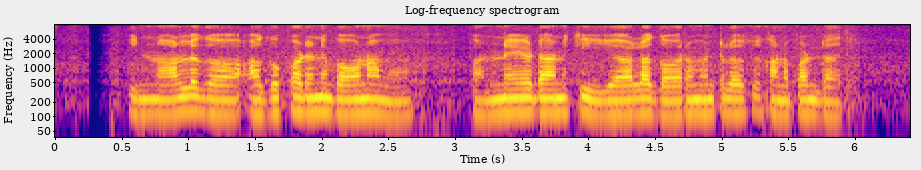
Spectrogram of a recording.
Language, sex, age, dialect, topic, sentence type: Telugu, male, 18-24, Utterandhra, banking, statement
